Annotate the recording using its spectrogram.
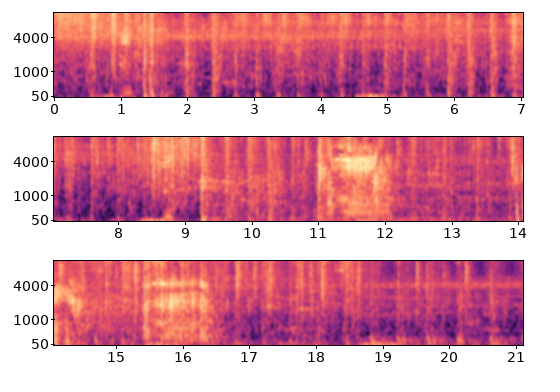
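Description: Footsteps crunch steadily over grass and dirt, then thud on wooden boards.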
